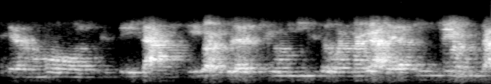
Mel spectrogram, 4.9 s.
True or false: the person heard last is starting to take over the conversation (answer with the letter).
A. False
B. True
A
